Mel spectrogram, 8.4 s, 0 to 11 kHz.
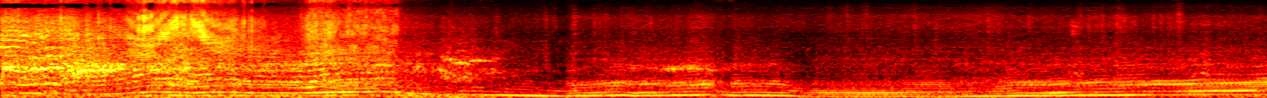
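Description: Turbocharged Nissan Silvia S15 drift car heard from inside the cabin, its engine revving up and down while the tyres hiss and squeal in a drift. About a third of the way in the tyre noise stops and the engine note drops, then climbs again near the end.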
